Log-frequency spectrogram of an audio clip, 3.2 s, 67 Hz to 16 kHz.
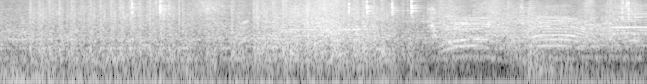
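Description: Machine gun fire in the Company of Heroes 2 battle game, a dense continuous fusillade of distant gunfire and combat noise filling the whole stretch under a commentator's voice.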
